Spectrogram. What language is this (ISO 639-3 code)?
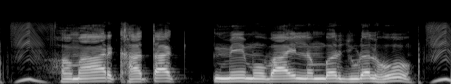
bho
